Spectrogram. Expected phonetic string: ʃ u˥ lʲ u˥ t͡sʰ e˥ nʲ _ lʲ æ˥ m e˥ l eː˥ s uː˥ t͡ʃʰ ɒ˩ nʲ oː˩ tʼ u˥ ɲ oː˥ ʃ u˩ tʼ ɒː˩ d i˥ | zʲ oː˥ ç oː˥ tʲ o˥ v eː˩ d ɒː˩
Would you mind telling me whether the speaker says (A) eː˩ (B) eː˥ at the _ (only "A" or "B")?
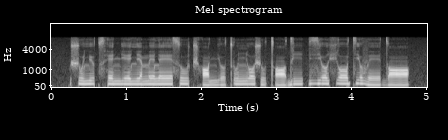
B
